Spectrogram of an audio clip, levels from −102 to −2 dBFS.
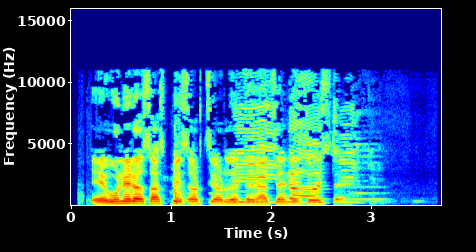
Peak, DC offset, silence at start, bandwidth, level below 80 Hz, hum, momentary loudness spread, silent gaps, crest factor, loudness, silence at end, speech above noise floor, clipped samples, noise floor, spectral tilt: -2 dBFS; under 0.1%; 0.2 s; 11.5 kHz; -74 dBFS; none; 15 LU; none; 18 dB; -20 LUFS; 0.65 s; 40 dB; under 0.1%; -60 dBFS; -4 dB/octave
